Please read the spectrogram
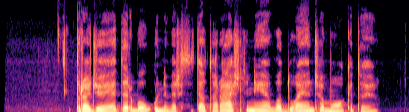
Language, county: Lithuanian, Telšiai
